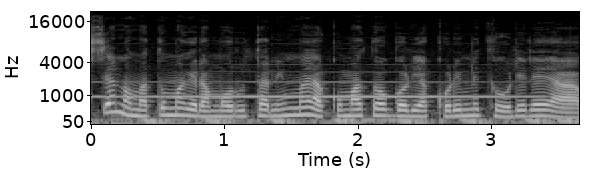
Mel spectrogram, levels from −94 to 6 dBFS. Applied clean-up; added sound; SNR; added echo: none; Wind instrument, woodwind instrument; 11 dB; none.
